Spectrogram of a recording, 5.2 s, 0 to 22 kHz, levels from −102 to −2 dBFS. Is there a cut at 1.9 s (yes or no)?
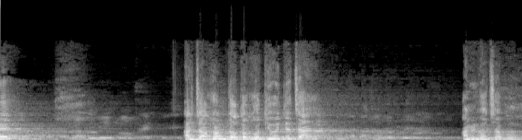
no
